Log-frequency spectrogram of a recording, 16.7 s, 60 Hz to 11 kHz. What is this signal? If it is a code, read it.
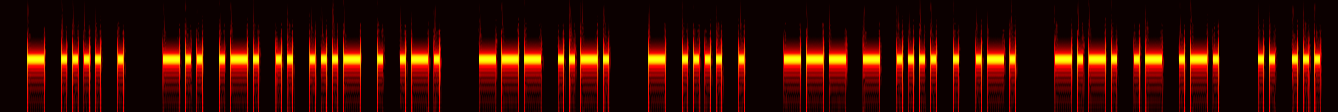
Morse code, heard as a keyed tone, about 17 wpm, 700 Hz. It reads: THE DRIVER OF THE OTHER CAR IS
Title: Sentences from Top 1000 Words 17wpm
